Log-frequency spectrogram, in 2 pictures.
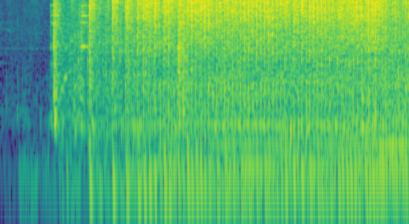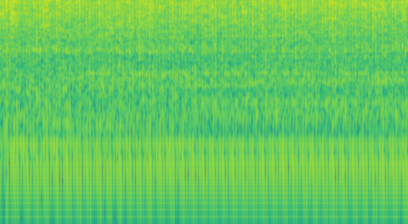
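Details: Free gas pressure washer, pump bled of air and hose replaced: a few pull-start chugs, then the small single-cylinder engine catches and settles into a steady, even drone; starts and runs fine.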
